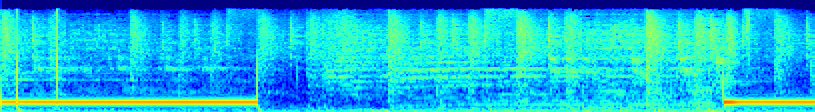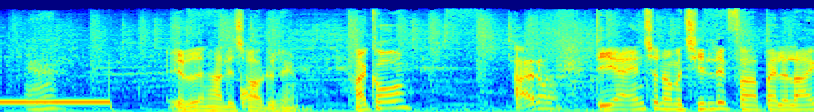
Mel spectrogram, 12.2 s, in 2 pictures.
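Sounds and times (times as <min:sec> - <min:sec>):
telephone ringing tone while calling: 0:00.0 - 0:02.0, 0:05.4 - 0:07.0
music: 0:00.0 - 0:12.2
speech: 0:07.4 - 0:09.3, 0:10.0 - 0:12.2.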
